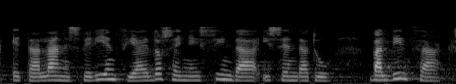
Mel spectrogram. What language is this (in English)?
Basque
